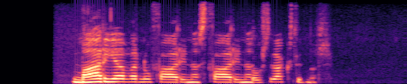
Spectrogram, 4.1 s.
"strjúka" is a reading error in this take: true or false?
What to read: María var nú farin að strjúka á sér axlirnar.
true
